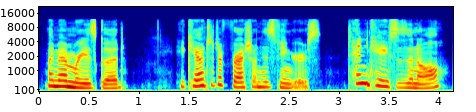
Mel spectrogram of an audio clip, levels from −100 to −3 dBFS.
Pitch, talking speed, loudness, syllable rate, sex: 245 Hz, 175 wpm, -18 LUFS, 6.2 syllables/s, female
